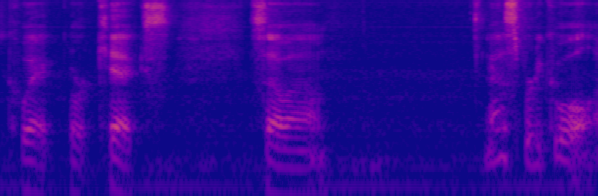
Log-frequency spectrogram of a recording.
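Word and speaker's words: Qix: tempest kicks q i x but apparently it's pronounced quick or kicks so um that's pretty cool omega race donkey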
